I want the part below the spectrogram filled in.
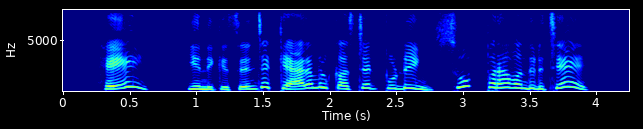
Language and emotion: Tamil, happy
